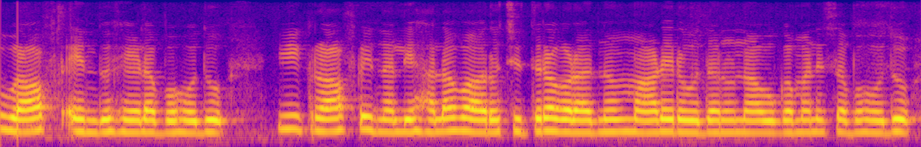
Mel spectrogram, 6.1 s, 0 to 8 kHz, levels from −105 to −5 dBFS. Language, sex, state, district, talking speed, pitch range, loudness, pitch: Kannada, female, Karnataka, Belgaum, 105 wpm, 205-220 Hz, -15 LUFS, 210 Hz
